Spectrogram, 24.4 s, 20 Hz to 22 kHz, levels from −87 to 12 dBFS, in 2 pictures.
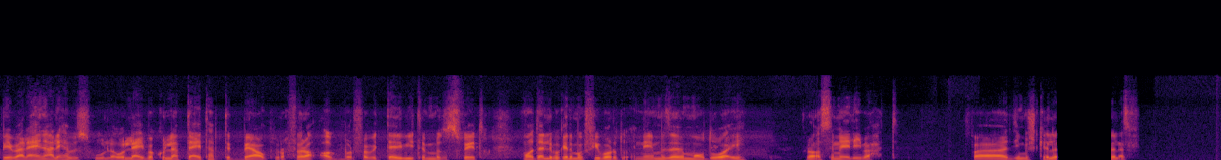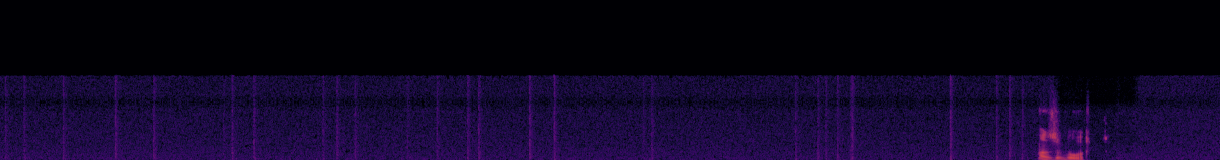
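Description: Echo leak from 0.79 to 5.48 s, 5.9 to 6.42 s and 6.84 to 7.82 s: a faint copy of the speech trails it by 155 ms, far below the direct sound. The likely cause is a far-end loudspeaker whose echo canceller let part of the microphone pickup return.

Playback stall from 10.57 to 11.13 s: the speech cuts off mid-flow into about 0.55 s of silence before resuming, likely because the player ran out of buffered data or its output thread was blocked.

Time-compressed catch-up from 11.13 to 11.67 s: right after the gap, the speech runs at twice normal speed with unchanged pitch. The player is trimming its backlog by cutting out and cross-fading short pieces, which gives a hurried sound.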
